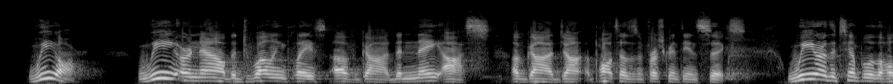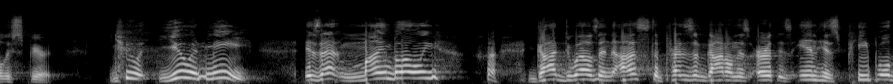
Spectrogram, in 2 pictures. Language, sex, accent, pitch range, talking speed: English, male, American, 155-235 Hz, 170 wpm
